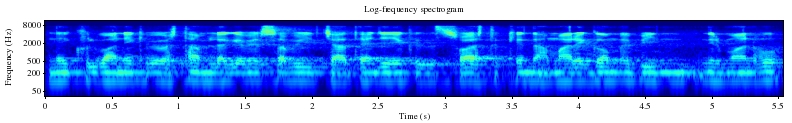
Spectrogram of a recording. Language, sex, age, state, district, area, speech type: Hindi, male, 30-45, Bihar, Darbhanga, rural, spontaneous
